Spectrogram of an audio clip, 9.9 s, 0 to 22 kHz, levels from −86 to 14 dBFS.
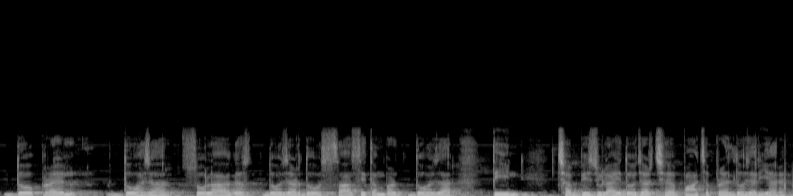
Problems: none marked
